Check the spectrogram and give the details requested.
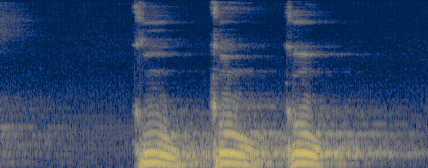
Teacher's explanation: samarnya suara pada sebuah huruf dan tidak bergetarnya pita suara kemudian mararinnya banyak dari udara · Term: huruf Kaf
